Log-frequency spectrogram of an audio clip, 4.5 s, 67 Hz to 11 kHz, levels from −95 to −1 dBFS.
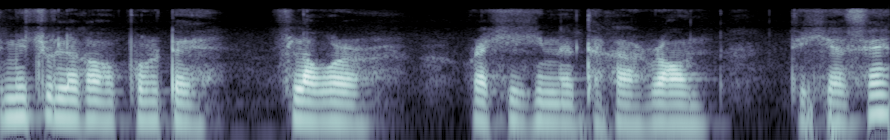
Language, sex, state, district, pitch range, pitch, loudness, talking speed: Nagamese, male, Nagaland, Kohima, 125-140 Hz, 130 Hz, -21 LUFS, 150 wpm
